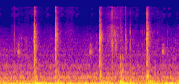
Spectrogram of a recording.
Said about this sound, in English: Sound like gunfire hitting the car. Bang, bang, bang, bang, bang.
